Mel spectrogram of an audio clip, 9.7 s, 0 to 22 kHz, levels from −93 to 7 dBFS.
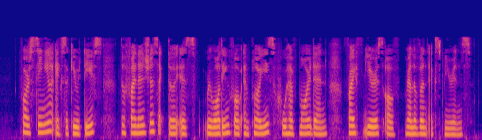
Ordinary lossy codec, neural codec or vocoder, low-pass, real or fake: MP3, 32 kbps; codec, 16 kHz, 4 kbps, X-Codec, HuBERT features, trained on LibriSpeech; 7.2 kHz; fake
